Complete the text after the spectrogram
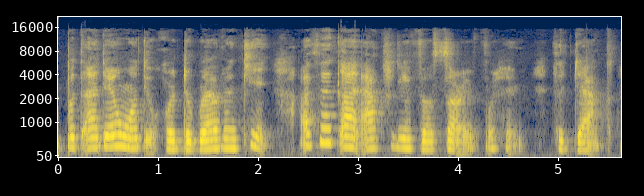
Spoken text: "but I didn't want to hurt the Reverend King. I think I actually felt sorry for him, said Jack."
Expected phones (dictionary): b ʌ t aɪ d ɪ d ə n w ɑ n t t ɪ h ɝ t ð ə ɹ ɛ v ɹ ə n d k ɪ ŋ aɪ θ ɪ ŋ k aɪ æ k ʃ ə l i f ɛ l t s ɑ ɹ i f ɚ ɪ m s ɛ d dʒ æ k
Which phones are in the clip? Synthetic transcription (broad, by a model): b ʌ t aɪ d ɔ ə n w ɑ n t t ɪ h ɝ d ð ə ɹ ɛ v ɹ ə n k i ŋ aɪ θ ɪ ŋ k aɪ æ k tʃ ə l i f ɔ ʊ s ɑ ɹ i f ɚ ɪ m s ɛ d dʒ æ k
